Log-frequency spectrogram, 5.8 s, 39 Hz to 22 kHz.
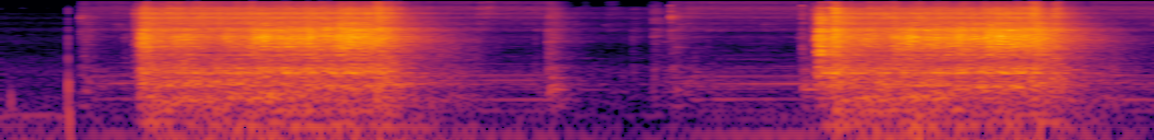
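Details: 1990 Chevy Camaro IROC-Z, starter replaced a couple of months earlier: two one-second bursts of starter cranking and the engine never fires; cranks but won't start. Owner suspects the petrol and is having the battery tested.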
